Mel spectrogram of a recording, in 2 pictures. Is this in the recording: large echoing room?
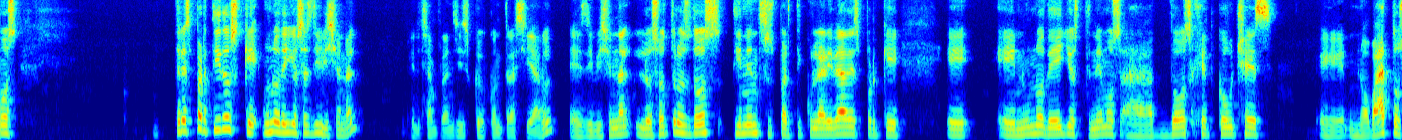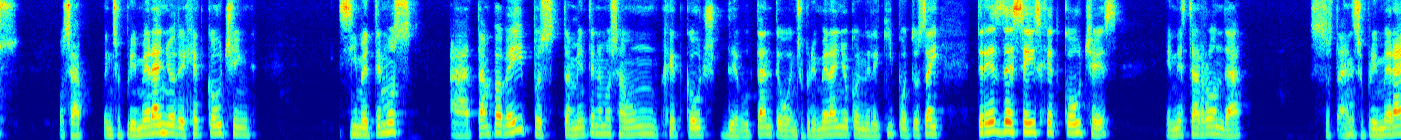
no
